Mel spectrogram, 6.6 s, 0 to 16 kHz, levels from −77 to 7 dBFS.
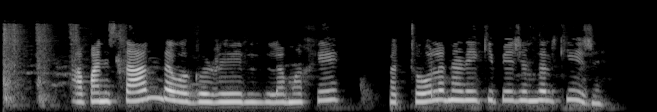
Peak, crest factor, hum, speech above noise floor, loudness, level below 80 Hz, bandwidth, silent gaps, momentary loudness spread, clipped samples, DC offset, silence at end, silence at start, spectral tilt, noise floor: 0 dBFS; 18 dB; none; 20 dB; -18 LUFS; -62 dBFS; 8 kHz; none; 14 LU; under 0.1%; under 0.1%; 0.55 s; 0.05 s; -5 dB/octave; -38 dBFS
